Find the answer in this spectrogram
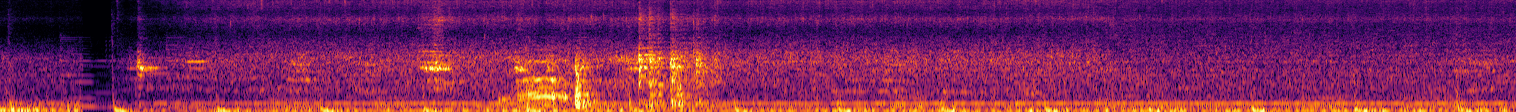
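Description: Chicken pieces and chicken liver sizzling as they fry in their own released oil in a metal wok, at the stage where the fat has rendered out. A spatula stirs and scrapes the pan a few seconds in.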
